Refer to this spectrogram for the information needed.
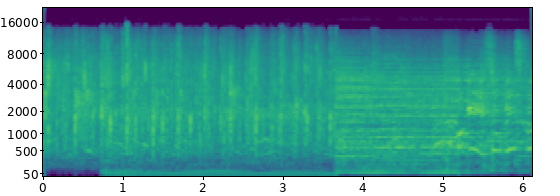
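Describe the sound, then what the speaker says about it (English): A round of applause from the audience at a Rotaract district award ceremony, crowd clapping under background music, growing fuller and louder in the second half. "Let's give a big round of applause, guys."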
